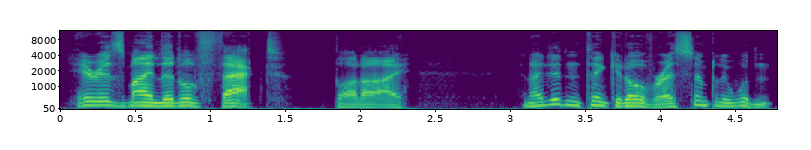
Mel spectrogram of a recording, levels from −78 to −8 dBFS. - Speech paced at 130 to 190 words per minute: No, average, 200 wpm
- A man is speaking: Yes, male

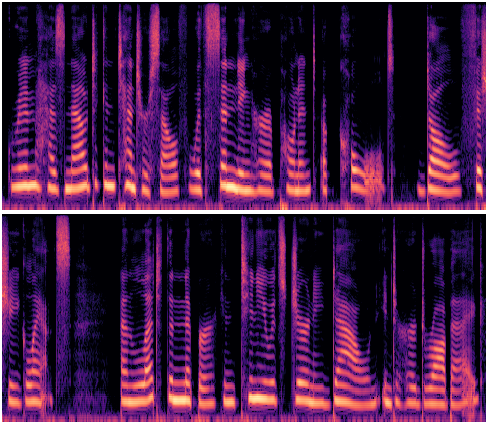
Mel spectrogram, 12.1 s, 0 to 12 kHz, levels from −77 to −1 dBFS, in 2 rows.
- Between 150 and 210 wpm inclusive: No, slow, 135 wpm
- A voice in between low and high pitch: No, high, 235 Hz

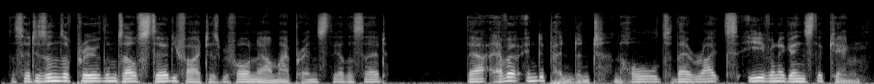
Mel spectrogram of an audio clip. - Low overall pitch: Yes, low, 120 Hz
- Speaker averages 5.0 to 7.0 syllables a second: Yes, 6.0 syllables/s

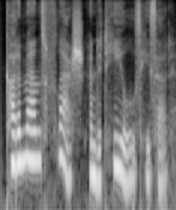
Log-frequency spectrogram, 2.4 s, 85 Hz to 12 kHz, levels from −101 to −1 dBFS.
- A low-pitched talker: No, high, 225 Hz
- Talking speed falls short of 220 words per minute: No, fast, 230 wpm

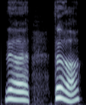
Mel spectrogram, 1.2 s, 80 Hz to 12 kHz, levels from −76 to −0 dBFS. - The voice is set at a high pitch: Yes, very high, 265 Hz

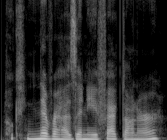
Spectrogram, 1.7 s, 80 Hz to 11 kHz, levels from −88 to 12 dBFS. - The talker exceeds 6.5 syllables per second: Yes, 7.5 syllables/s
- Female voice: Yes, female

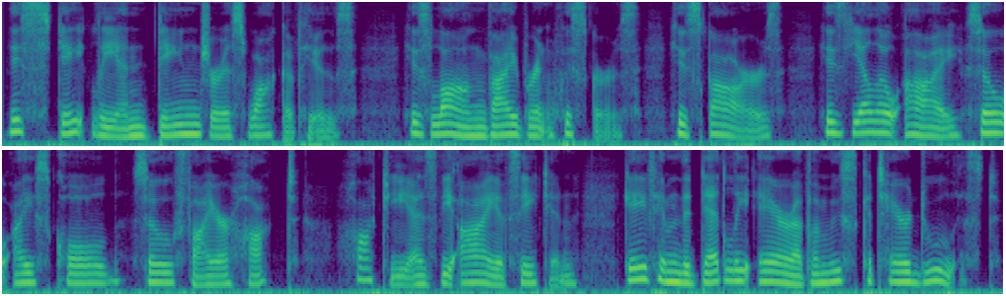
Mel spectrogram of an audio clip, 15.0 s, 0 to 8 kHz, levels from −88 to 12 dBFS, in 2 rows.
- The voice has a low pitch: No, medium, 155 Hz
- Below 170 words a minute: Yes, average, 150 wpm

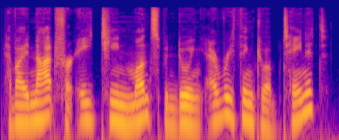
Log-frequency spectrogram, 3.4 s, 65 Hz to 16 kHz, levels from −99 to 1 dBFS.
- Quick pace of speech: Yes, fast, 210 wpm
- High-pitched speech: No, low, 135 Hz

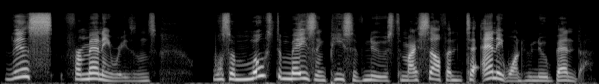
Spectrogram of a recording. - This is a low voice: No, high, 215 Hz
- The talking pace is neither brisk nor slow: Yes, average, 190 wpm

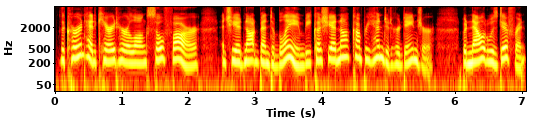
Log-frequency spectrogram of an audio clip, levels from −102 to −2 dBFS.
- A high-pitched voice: Yes, high, 230 Hz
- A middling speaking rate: No, fast, 230 wpm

